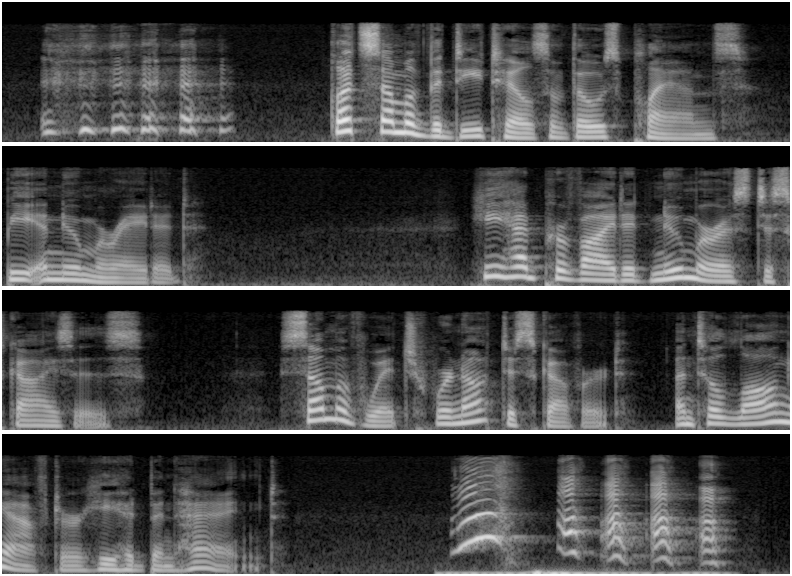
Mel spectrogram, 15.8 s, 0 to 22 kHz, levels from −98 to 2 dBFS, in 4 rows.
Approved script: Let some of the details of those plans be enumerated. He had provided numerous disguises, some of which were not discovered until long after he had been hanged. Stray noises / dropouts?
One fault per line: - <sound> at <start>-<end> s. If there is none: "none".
- laugh at 0.2-1.2 s
- laugh at 14.0-15.5 s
